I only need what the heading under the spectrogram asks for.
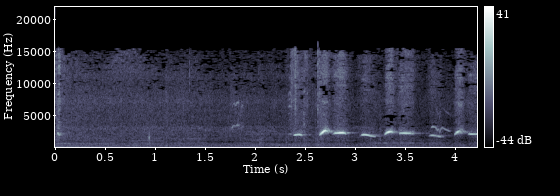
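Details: Cream-vented bulbul singing: after a low humming background, a burst of about eight short, bright whistled notes, some slurred upward, follows in under two seconds.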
